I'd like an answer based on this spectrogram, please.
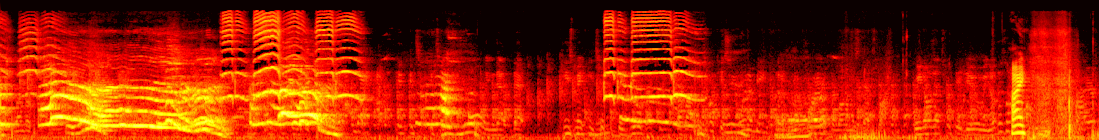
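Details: Two Great Danes howl together in long, wavering, overlapping tones that rise and fall.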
